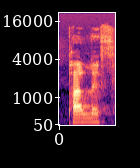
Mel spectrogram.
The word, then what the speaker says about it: PaleFO: And can you give me the correct pronunciation again? It's Palo.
